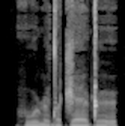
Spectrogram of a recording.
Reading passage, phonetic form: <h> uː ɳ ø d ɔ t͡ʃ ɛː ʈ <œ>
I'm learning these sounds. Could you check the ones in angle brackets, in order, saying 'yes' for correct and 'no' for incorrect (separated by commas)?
yes, no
